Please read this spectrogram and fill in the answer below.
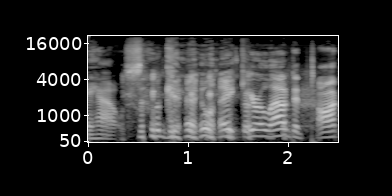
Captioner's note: both laughing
